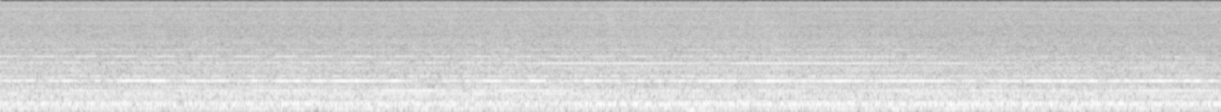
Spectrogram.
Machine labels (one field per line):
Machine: fan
